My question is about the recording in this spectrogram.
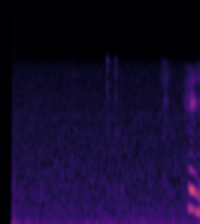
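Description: Steady hiss of room tone, opening with a sharp click as the sound starts, with two faint ticks about a second in; a girl's voice says "Hey" right at the end.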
